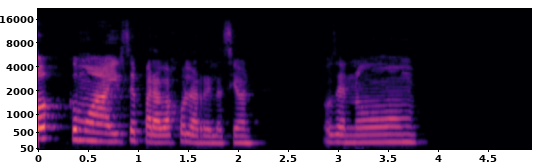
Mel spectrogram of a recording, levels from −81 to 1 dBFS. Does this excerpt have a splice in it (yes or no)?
no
